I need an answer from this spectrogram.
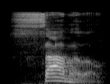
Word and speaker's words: sábado: Sábado, which is the word for Saturday in Spanish, that has the accent over the first A. Sábado. Hoy es sábado.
